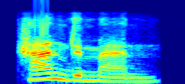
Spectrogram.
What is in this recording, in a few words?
"handyman", Indian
